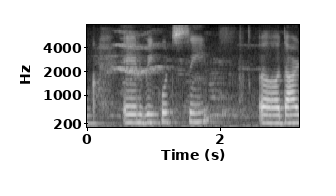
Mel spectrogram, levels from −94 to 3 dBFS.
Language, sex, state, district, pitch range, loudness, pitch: English, female, Punjab, Pathankot, 220-255 Hz, -19 LUFS, 230 Hz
